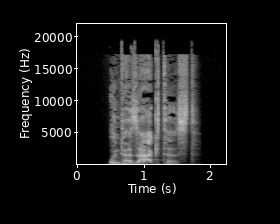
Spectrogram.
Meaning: inflection of untersagen: 1. second-person singular preterite 2. second-person singular subjunctive II
- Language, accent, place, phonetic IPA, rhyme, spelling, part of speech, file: German, Germany, Berlin, [ˌʊntɐˈzaːktəst], -aːktəst, untersagtest, verb, De-untersagtest.ogg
